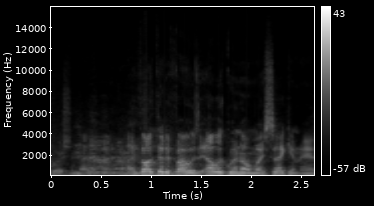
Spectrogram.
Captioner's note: laughter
